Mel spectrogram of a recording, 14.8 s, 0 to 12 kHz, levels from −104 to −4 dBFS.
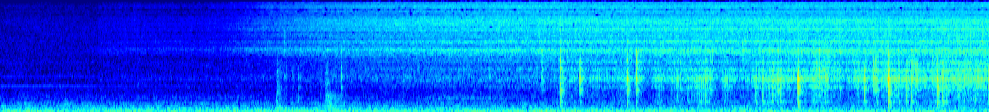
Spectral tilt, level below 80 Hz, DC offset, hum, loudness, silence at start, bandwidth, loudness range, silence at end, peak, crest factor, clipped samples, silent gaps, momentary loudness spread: -0.5 dB/octave; -64 dBFS; under 0.1%; none; -48 LUFS; 0 s; 11.5 kHz; 19 LU; 0 s; -24 dBFS; 28 dB; under 0.1%; none; 22 LU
